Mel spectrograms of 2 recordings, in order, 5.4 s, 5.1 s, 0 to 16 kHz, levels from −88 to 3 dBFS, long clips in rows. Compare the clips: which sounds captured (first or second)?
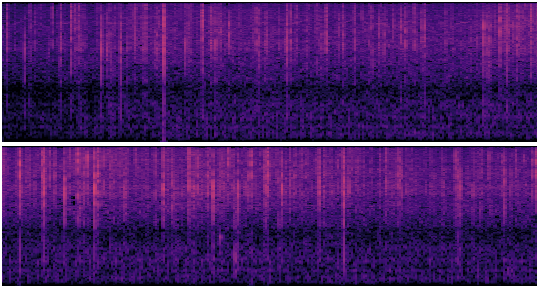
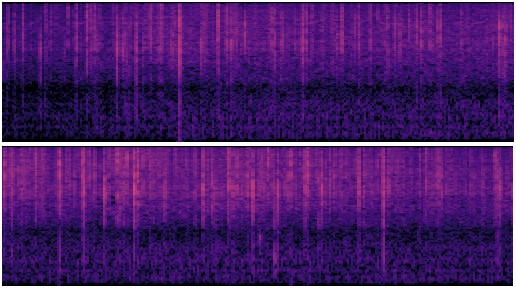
first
